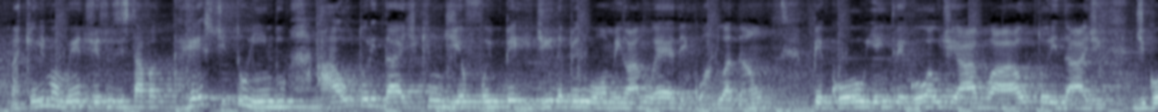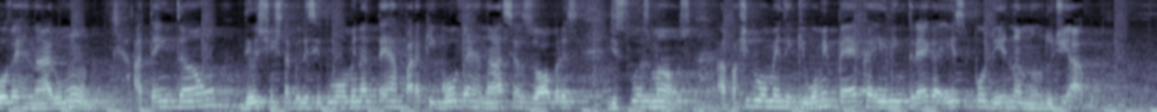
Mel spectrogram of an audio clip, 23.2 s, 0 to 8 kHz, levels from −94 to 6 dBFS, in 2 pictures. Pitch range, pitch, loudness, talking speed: 135-155 Hz, 145 Hz, -23 LUFS, 170 wpm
